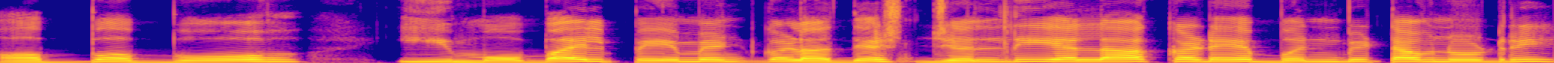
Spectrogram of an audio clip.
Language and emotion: Kannada, surprised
